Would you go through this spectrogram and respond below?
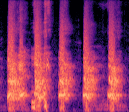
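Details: German Shepherd squaring off against a native dog near forest in Wayanad during rainy season; five loud, harsh barks roughly every half second, each a broad burst with a strong low-mid core, clean gaps between.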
